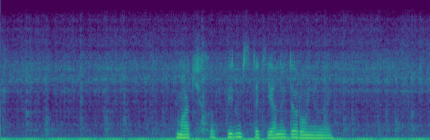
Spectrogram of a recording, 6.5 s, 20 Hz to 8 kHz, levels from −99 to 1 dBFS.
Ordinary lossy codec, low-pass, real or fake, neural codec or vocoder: none; none; real; none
